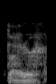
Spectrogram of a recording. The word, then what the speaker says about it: Dieter: I thought it was Dieter, but it's Dieter.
